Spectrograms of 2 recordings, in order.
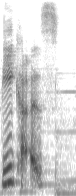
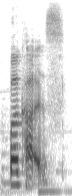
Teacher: another remarkable feature of chicano english is that there's less vowel reduction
